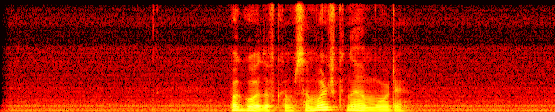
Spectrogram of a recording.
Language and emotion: Russian, neutral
